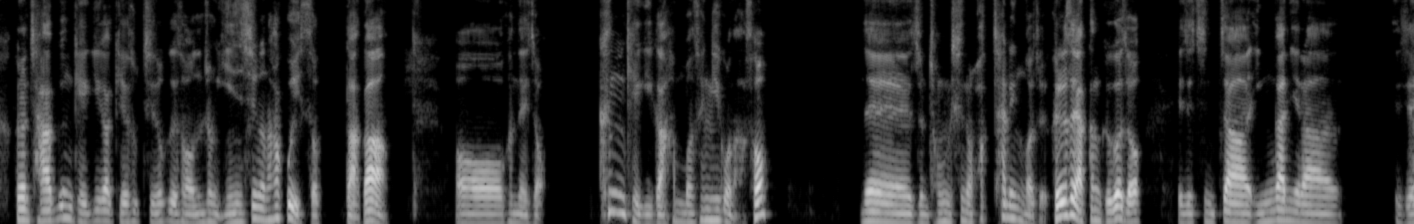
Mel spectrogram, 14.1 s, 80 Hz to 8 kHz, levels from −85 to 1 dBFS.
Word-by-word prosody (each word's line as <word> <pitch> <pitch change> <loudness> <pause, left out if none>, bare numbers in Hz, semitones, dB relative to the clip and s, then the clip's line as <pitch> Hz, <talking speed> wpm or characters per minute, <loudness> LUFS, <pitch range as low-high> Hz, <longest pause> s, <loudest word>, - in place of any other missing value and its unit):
그런 140 0 +4
작은 135 +5 0
계기가 130 +1 -4
계속 120 0 -7
지속돼서 120 -1 -5
어느 105 +1 -4
정도 120 -1 -7
인식은 120 +7 -3
하고 160 +2 +1
있었다가 - - +3 0.7
어 110 0 0
근데 110 -2 -8
이제 95 - -7 0.6
큰 245 -2 -4
계기가 105 - -3
한번 120 -2 -7
생기고 135 +1 -3
나서 195 +4 +2 0.9
네. 120 -2 +2
좀 110 0 -8
정신을 120 +2 -6
확 - - -11
차린 160 -6 -3
거죠. - - -5
그래서 190 +5 +8
약간 140 -6 +4
그거죠. 125 0 +4 0.4
이제 115 0 -7
진짜 115 +1 +2
인간이란 115 -3 0 0.6
이제 110 0 -7
120 Hz, 295 characters per minute, -23 LUFS, 115-135 Hz, 0.9 s, 그래서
